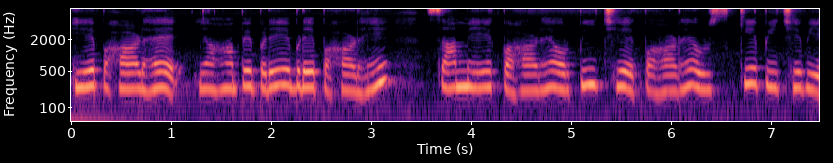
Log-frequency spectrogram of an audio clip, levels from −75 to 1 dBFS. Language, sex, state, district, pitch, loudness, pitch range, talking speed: Hindi, female, Himachal Pradesh, Shimla, 245 Hz, -21 LUFS, 225-260 Hz, 175 wpm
